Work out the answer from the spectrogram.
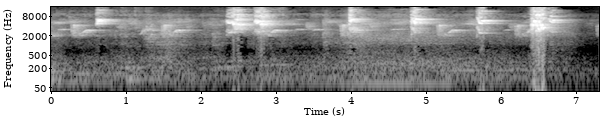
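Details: Lure song of a black-winged myna, meant to get birds singing loudly: soft whistles lead into a string of sharp, grating squawks spaced roughly a second apart, each with a bright whistled edge.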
